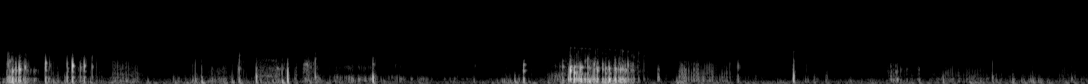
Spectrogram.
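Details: Full, gassy belly after a big meal eaten with a drink: irregular bubbly gurgling bursts and a louder rumbling spell, active bowel sounds (borborygmi).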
